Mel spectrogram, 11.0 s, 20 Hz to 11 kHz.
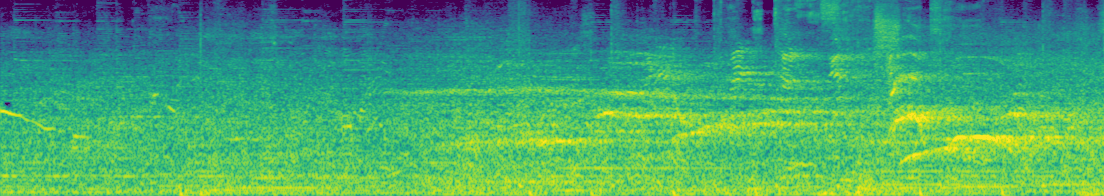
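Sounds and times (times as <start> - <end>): people screaming on a ride: 0.0 - 0.7, 4.2 - 8.1, 8.7 - 11.0
crowd hubbub: 0.0 - 11.0.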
